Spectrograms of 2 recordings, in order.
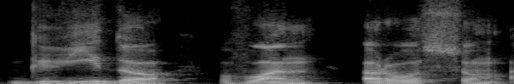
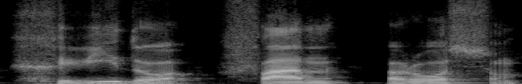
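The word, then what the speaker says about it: Guido van Rossum: что он не Гвидо ван Россум, а Хвидо фан Россум, потому что в нидерландском языке Г читается как Х, а В читается как Ф.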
